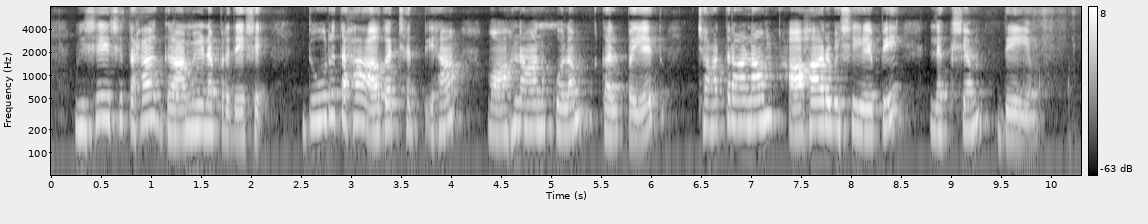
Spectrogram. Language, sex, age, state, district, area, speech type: Sanskrit, female, 60+, Karnataka, Mysore, urban, spontaneous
